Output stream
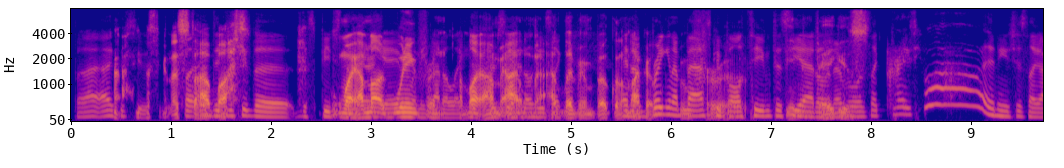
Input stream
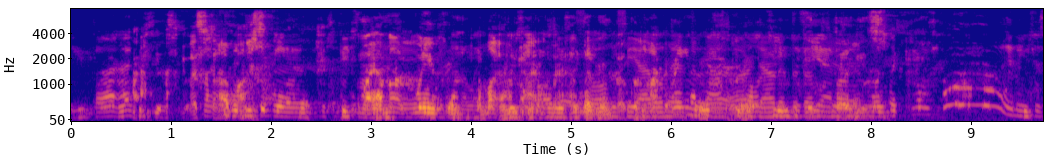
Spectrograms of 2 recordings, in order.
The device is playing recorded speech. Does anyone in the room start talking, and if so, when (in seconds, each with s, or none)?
4.5 s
